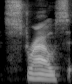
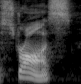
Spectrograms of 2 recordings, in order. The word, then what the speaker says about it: Strauss: And there are little moments where anytime someone pronounces his name wrong, which is something in the movie, they say Strauss instead of Strauss.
